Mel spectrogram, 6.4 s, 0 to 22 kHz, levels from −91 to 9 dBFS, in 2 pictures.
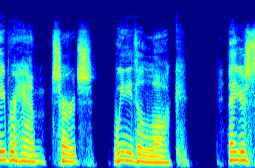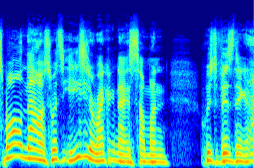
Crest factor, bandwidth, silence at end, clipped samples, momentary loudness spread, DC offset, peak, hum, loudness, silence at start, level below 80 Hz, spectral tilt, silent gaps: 16 dB; 12.5 kHz; 0 s; under 0.1%; 8 LU; under 0.1%; -4 dBFS; none; -20 LUFS; 0 s; -62 dBFS; -5 dB/octave; none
